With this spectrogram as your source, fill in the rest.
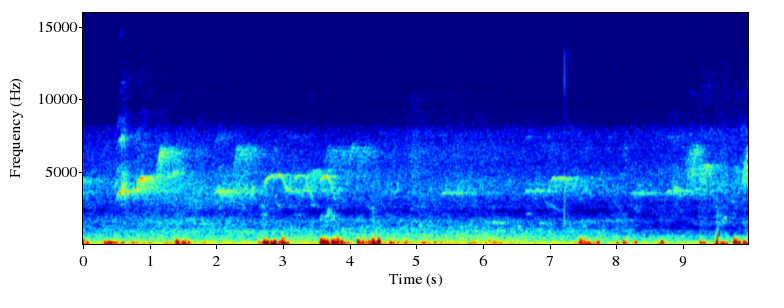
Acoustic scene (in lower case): park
